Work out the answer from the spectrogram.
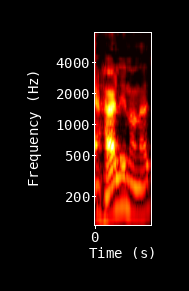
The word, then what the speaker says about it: Harley: favor de para quem gosta de moto não tem erro então é Harley Davidson é Harley Que bacana muito bem-vindo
